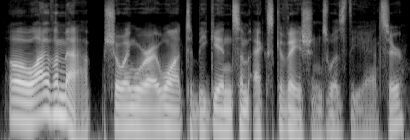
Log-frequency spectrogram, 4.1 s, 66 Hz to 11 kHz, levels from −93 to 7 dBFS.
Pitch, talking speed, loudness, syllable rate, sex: 105 Hz, 235 wpm, -17 LUFS, 6.1 syllables/s, male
